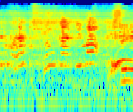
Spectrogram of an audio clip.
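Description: Speech: high-pitched cartoon voices from a subtitled anime episode, a child's voice among them. A man says "what" near the end.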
